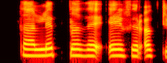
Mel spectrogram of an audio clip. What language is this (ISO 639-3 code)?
isl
